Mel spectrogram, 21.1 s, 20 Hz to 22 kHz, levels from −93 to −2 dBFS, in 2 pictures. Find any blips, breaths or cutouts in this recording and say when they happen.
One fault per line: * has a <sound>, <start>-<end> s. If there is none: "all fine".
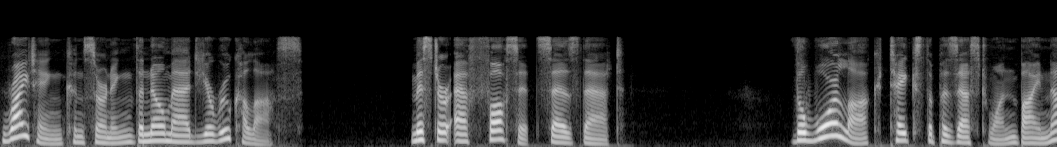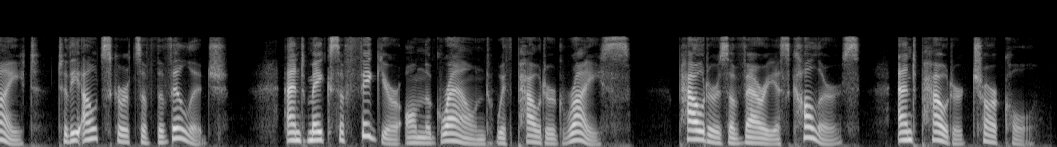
all fine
